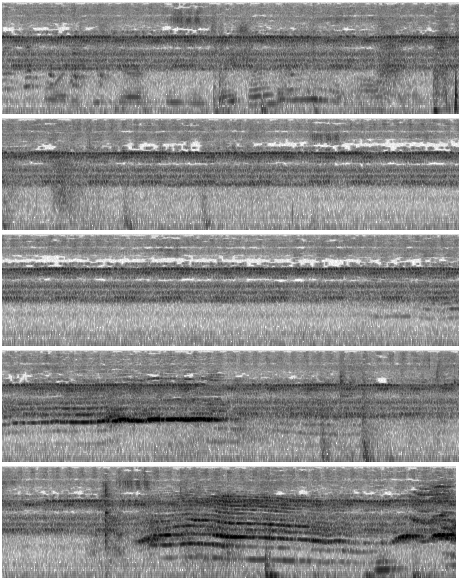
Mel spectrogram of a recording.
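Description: Night ambience: a steady high-pitched insect chorus, with a few soft knocks about four seconds in. An animal gives one long call that rises and then holds about fourteen seconds in, and several falling calls near the end.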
